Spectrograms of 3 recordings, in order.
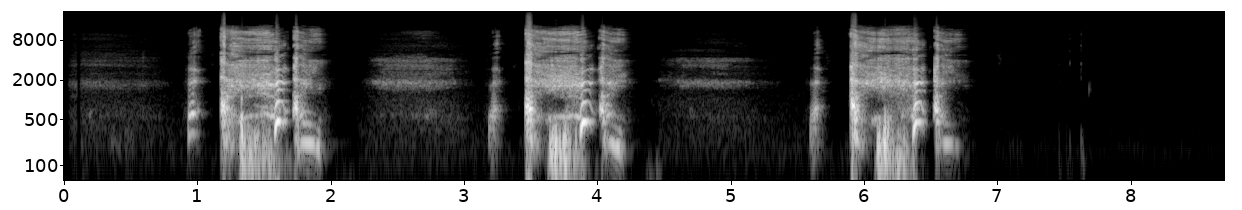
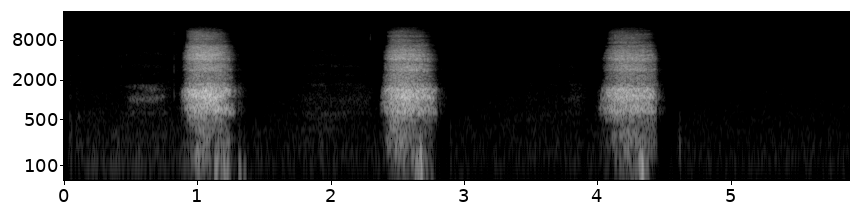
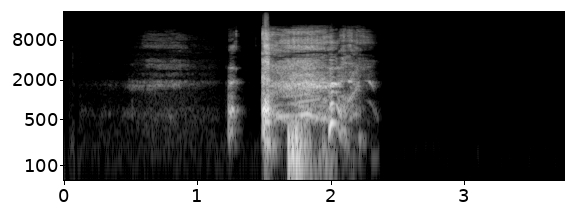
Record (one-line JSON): {"three_cough_length": "8.7 s", "three_cough_amplitude": 32768, "three_cough_signal_mean_std_ratio": 0.35, "exhalation_length": "5.9 s", "exhalation_amplitude": 16414, "exhalation_signal_mean_std_ratio": 0.34, "cough_length": "3.8 s", "cough_amplitude": 32768, "cough_signal_mean_std_ratio": 0.32, "survey_phase": "beta (2021-08-13 to 2022-03-07)", "age": "18-44", "gender": "Female", "wearing_mask": "No", "symptom_runny_or_blocked_nose": true, "smoker_status": "Never smoked", "respiratory_condition_asthma": false, "respiratory_condition_other": false, "recruitment_source": "REACT", "submission_delay": "4 days", "covid_test_result": "Negative", "covid_test_method": "RT-qPCR", "influenza_a_test_result": "Negative", "influenza_b_test_result": "Negative"}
